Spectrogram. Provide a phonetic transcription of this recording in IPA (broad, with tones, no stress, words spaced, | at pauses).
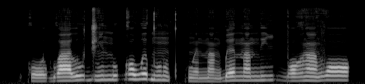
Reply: koː˨lɡʷaː˧lu˦ d͡ʒĩ˧nu˧ ɡɔ˦wə˦dũ˧ɾũ˨t kʷɛ̃˨ nã˨ɡ͡bɛ˧nã˧n ji˧ ɡ͡bɔ˧ɣã˦ vɔ˦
